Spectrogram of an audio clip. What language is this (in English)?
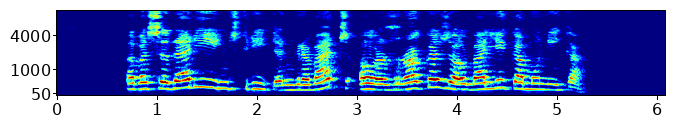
Catalan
